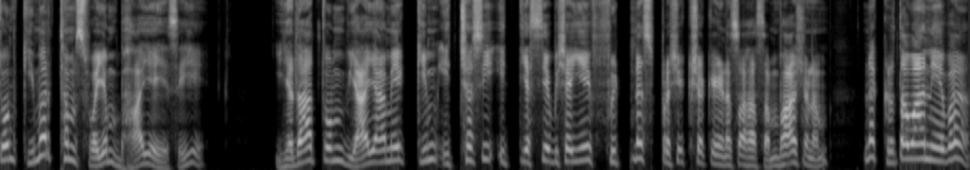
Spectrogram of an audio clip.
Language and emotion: Sanskrit, angry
